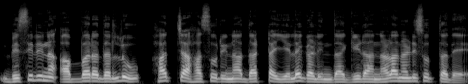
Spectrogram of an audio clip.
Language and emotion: Kannada, neutral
